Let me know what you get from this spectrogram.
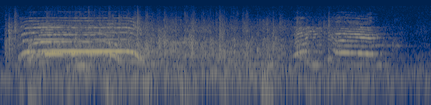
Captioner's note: cheering and Applause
